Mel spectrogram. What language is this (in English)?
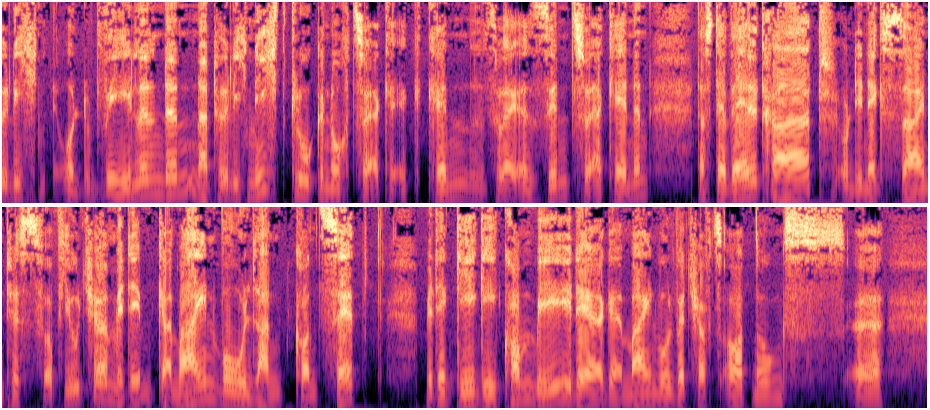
German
